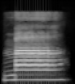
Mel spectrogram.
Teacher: without gunna, make it 2 counts long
